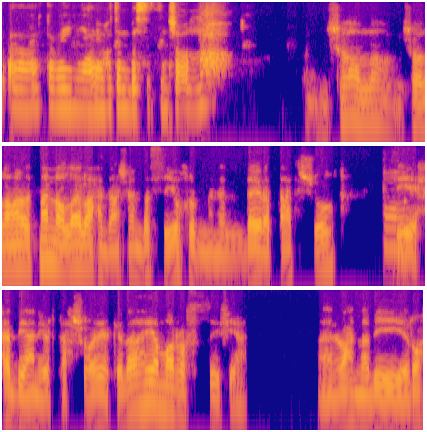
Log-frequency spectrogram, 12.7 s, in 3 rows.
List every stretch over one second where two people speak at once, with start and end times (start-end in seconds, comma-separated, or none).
none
